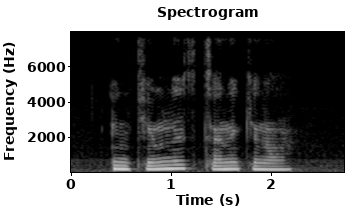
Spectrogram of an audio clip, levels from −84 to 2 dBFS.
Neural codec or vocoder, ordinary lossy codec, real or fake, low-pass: codec, 16 kHz, 16 kbps, FreqCodec, smaller model; none; fake; none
